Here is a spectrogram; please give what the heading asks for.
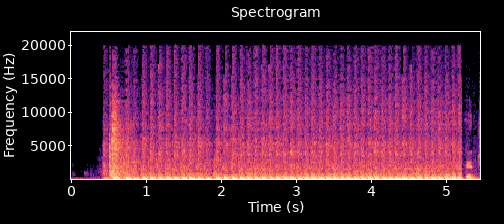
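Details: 1985 Suzuki DR600 barn find on its first startup: the single catches into a lumpy idle of about 90 beats a minute, then falters and stops when throttled. The owner suspects too little fuel and may adjust the throttle needle or main jet.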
